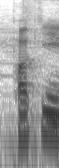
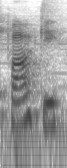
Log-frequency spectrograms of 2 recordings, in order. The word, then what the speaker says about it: Pocky: Is it No Pocky or No Pucky? Yeah. Or I think it's Pocky. – Like, Pocky.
